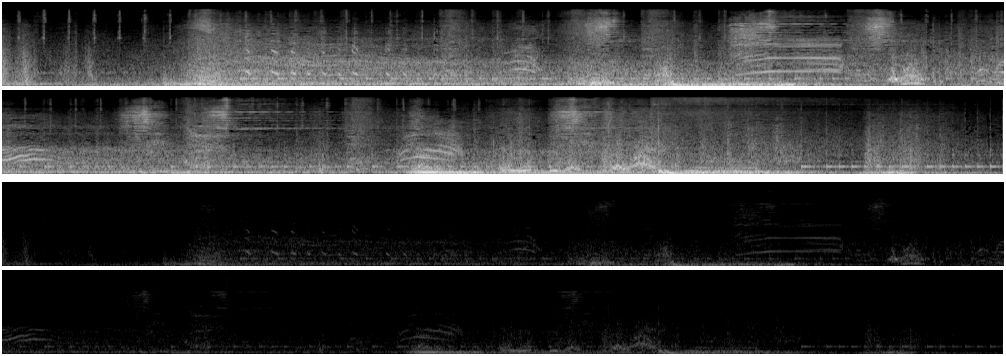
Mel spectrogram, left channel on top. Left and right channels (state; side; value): quieter; right; 34.6 dB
